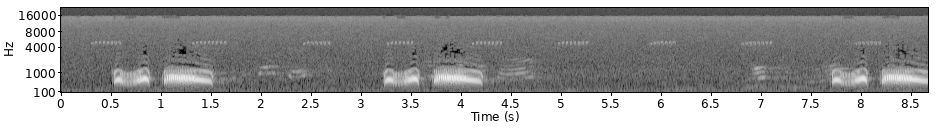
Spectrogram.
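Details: Vietnamese spotted dove (cu gáy) giving a stimulating coo meant to rouse a male. Three phrases recur roughly every 3.5 seconds, each two short hollow notes then a sustained mellow coo. A few faint chirps sound in the gaps.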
